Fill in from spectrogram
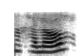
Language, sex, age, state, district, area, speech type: Malayalam, female, 18-30, Kerala, Pathanamthitta, rural, conversation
